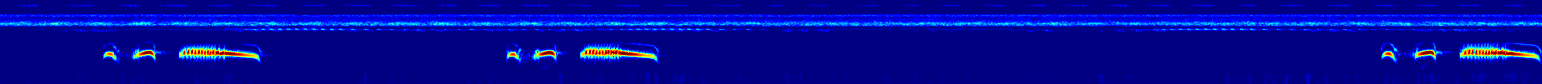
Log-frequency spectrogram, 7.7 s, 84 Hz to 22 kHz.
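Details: Newly caught wild spotted dove from the fields, recorded 26 September 2020, cooing three times: each phrase two quick rising notes then a long falling coo, spaced two to four seconds apart, with a faint low hum and high hiss behind.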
